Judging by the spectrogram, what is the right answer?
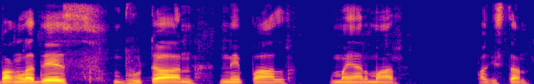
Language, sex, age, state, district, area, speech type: Santali, male, 18-30, West Bengal, Malda, rural, spontaneous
